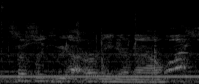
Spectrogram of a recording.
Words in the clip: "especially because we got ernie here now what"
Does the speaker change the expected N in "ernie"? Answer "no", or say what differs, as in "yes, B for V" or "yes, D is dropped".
yes, L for N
